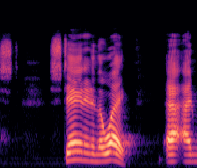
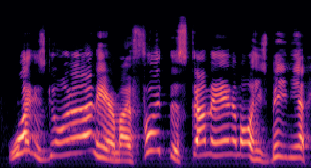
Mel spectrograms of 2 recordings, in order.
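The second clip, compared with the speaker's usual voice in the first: high, mock-furious rider; hammed-up outrage at a stubborn donkey; angry Balaam; 11 semitones higher, 3 dB quieter than usual. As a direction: play the rider losing it at his donkey. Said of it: "He's angry".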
